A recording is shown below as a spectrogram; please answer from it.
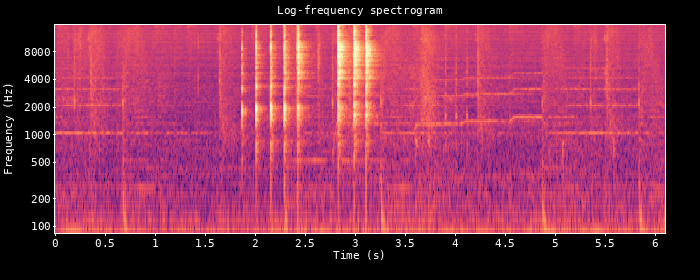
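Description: Background music of soft, held tones that step from note to note, with two quick runs of sharp clicks, about two and three seconds in.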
